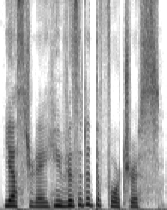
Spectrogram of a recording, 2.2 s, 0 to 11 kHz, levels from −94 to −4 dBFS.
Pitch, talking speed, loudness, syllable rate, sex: 245 Hz, 135 wpm, -19 LUFS, 4.8 syllables/s, female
